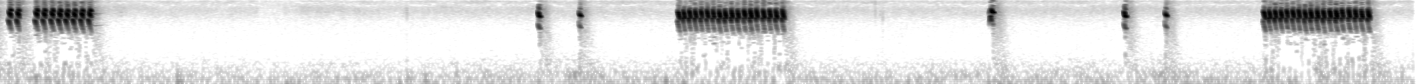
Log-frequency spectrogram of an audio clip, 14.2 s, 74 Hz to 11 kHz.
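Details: Common linnet singing clean-style song (pardillo limpio) from a 2023/2024 silvestrismo song collection: three bursts of rapid, buzzy, high trills about a second long, separated by scattered single and paired sharp chips, with a quiet background.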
